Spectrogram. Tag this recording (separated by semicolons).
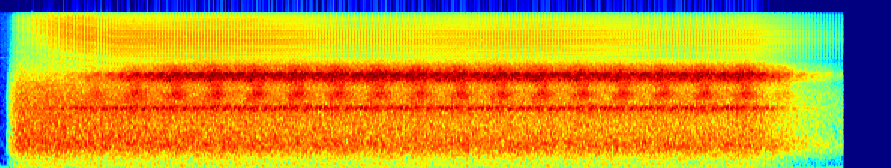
Bugs; Camping; Dark; Forest; Horror; Night; Scaary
